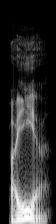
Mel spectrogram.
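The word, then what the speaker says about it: Bahia: sleeping next to a Brazilian and so she pronounces it Baya okay and if you look it up on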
